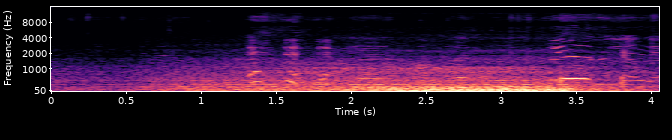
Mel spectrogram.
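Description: Road and wind rumble in a moving car, swelling to a loud, deep rumble and dropping off sharply about three and a half seconds in, with voices in the background.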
